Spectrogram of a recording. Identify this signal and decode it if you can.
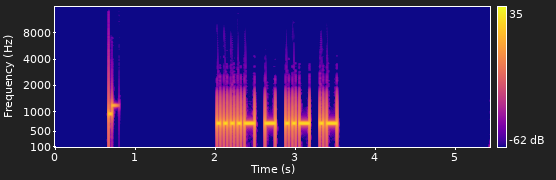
Morse code, heard as a keyed tone, about 28 wpm, 700 Hz. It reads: 4TUA
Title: All Cut Numbers - 4-Digit 28wpm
